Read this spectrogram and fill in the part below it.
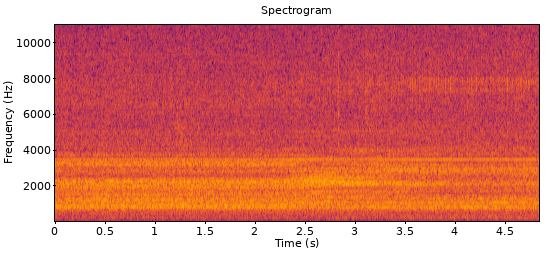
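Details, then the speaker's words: Cobra 2000 CB radio with no receive light and stuck meters, fed strong RF generator signal with tone off: constant even white-noise hiss where it should be quiet; receiver hiss, suspected out of tune or faulty, cause unconfirmed. "but I know you can hear that white noise now there shouldn't be any noise it should just be strong quiet"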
